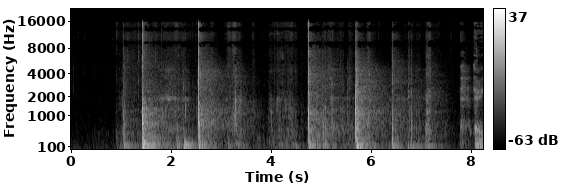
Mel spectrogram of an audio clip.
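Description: Plastic switches click sharply as they are pressed.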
